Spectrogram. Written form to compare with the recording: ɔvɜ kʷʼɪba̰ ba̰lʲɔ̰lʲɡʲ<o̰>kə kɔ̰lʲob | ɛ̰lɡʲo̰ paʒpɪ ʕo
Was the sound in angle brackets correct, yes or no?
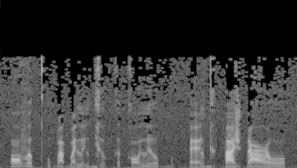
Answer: yes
